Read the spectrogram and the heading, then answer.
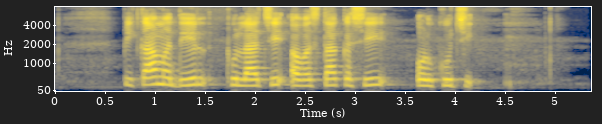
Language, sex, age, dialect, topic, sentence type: Marathi, female, 18-24, Southern Konkan, agriculture, statement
